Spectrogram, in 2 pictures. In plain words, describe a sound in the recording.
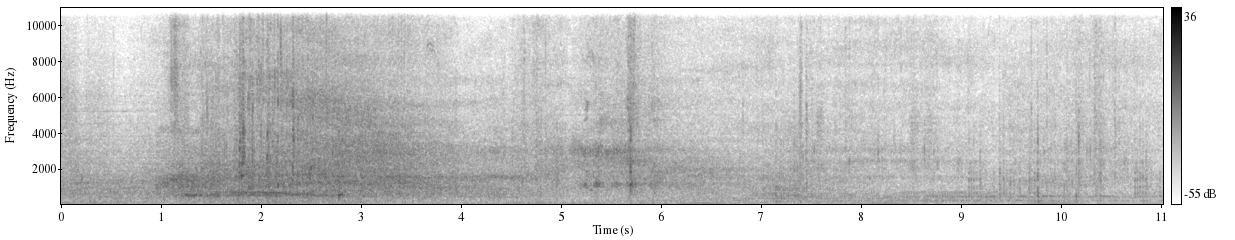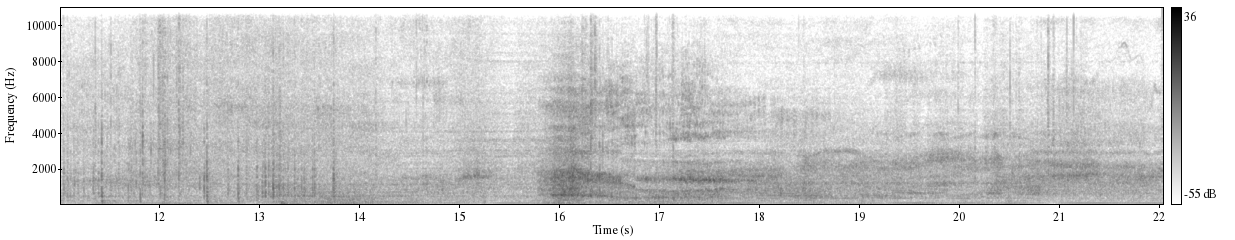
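A large creature growls and snarls close by.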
